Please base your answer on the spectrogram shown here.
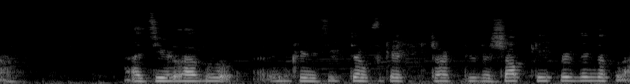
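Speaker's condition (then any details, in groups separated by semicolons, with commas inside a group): Quadriplegic cerebral palsy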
